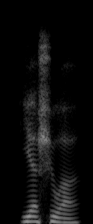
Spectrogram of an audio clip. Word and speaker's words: Yeshua: They took the noble figure of Jesus, Yeshua, as his real name should be pronounced, a Hebrew name which means Savior by the way, which is interesting.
